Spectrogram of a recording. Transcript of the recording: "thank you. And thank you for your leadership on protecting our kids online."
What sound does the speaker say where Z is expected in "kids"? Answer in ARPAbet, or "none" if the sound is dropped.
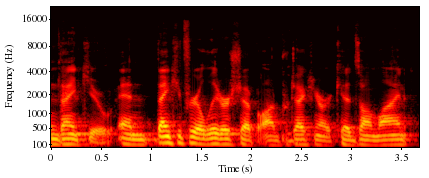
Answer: Z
